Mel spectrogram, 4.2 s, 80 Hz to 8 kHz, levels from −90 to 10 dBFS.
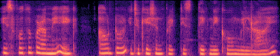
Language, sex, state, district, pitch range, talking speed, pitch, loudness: Hindi, female, Arunachal Pradesh, Papum Pare, 205-255 Hz, 185 wpm, 225 Hz, -15 LUFS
